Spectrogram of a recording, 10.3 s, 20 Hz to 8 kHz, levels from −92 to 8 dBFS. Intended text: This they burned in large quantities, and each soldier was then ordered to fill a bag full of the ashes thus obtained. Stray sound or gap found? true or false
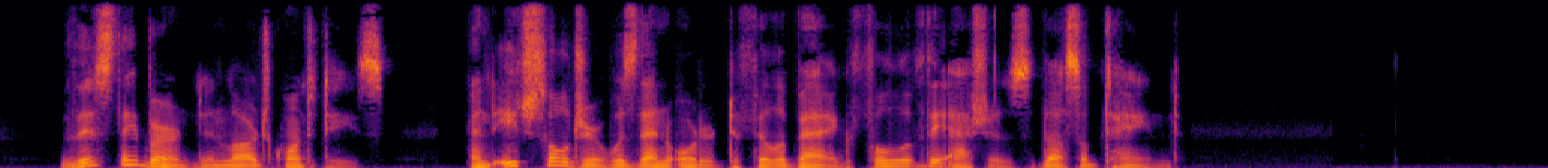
false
